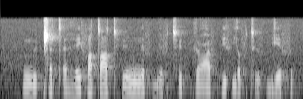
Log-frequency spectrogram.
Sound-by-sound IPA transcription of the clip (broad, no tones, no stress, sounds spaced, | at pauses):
m ʉ ǁ ɛ tʼ ɛ ɦ e fʲ ɛ tˤ ʉ tʰ y nː e f b e f t͡sʼ y kː y ʕ ə f pʲ ɛ f j ə f tʼ ʉ f bʲ e f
